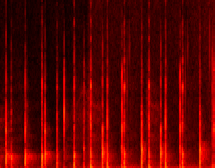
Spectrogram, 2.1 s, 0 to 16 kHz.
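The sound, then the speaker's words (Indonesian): A few people clap their hands to welcome 4,700 new university students, quick irregular claps overlapping into brief applause lasting about two seconds, with no talking. “kita boleh tepuk tangan dulu dong Raps semuanya.”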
